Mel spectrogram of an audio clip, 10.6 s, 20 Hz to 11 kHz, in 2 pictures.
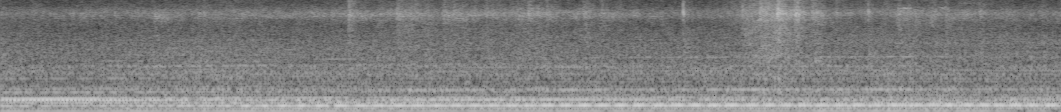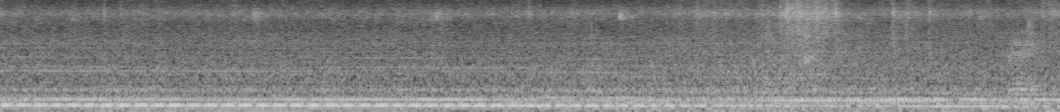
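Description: Cabin sound of a 2001 New Flyer D40LF transit bus under way: the Cummins ISC engine and ZF Ecomat drivetrain make a steady hum with an even pulsing. A low rumble fades out about halfway, and two brief noises come about four and nine seconds in.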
